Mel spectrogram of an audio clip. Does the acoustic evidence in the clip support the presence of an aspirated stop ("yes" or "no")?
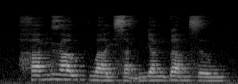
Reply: no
